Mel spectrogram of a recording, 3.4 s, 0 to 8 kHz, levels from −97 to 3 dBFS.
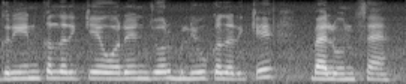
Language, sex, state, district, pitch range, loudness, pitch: Hindi, female, Haryana, Jhajjar, 210-225 Hz, -17 LUFS, 220 Hz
